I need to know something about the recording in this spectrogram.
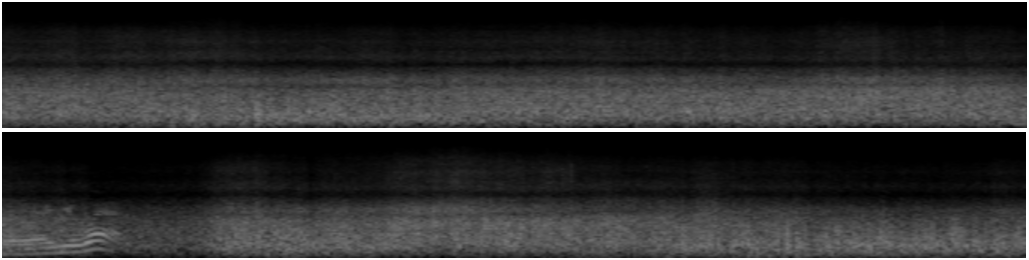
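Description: Ocean surf breaking and washing over a rocky shoreline, with wind buffeting the microphone. Just past halfway comes a short rising whoop from a voice.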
